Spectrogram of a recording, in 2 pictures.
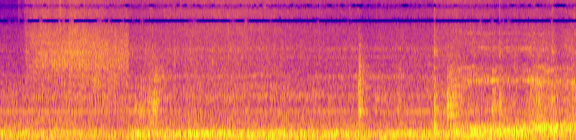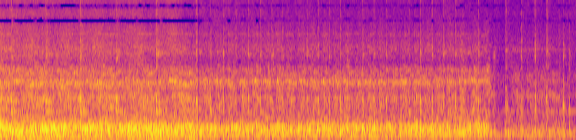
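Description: Broccoli sizzles and hisses in a hot wok.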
